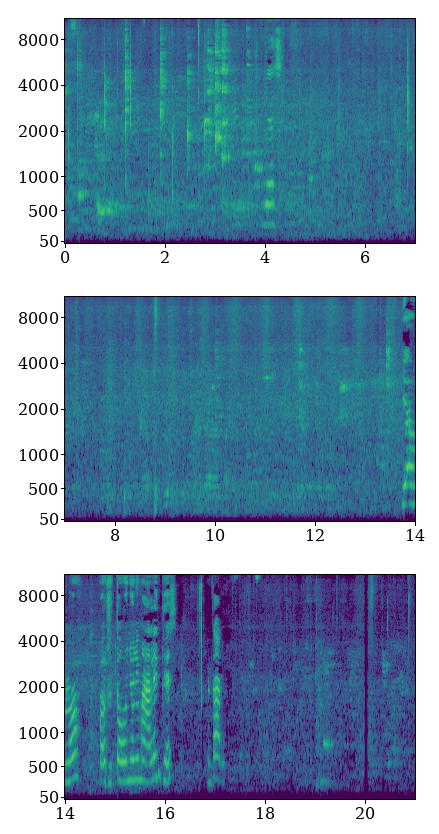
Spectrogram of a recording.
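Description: A young girl talks quietly close to a phone microphone.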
